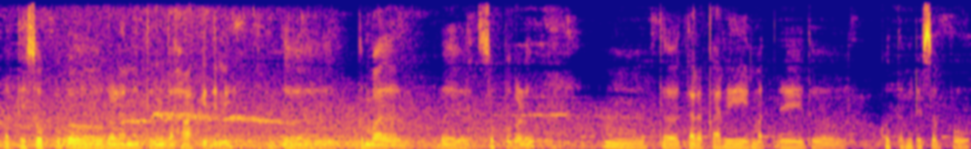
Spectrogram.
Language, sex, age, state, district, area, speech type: Kannada, female, 45-60, Karnataka, Mandya, rural, spontaneous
